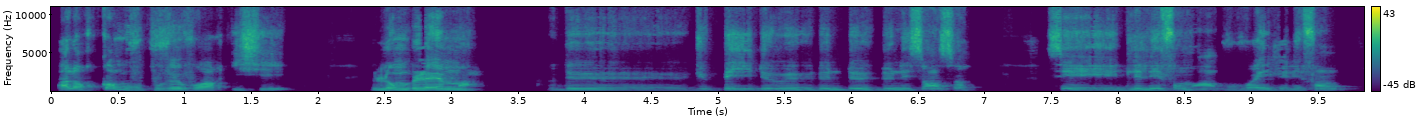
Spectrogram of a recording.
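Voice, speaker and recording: A man in his forties from the Republic of the Congo, speaking. He tells his own life story in a vlog, halting often and repeating himself. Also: mid-range voice, fairly even intonation, dark tone. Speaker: vlogger.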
